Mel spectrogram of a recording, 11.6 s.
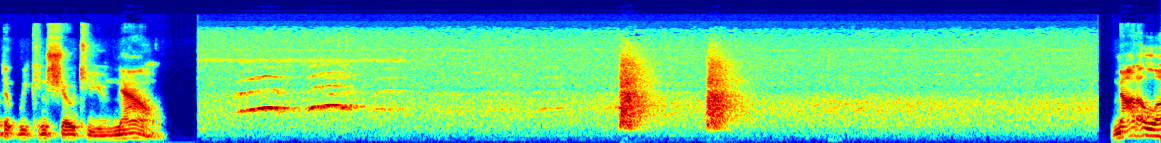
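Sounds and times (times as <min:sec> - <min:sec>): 
speech: 0:00.0 - 0:01.7, 0:11.2 - 0:11.5
high wavering screams: 0:02.0 - 0:10.2
loud sharp gunshots: 0:06.2 - 0:07.6.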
